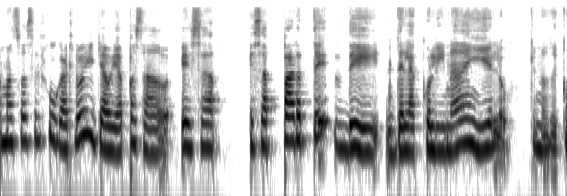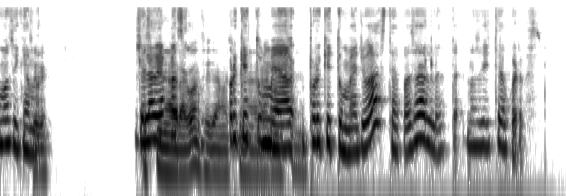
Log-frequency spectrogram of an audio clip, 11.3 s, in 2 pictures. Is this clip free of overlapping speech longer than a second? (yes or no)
no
